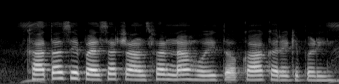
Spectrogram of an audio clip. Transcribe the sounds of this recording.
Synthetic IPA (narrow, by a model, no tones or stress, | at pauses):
kʰaːt̪ãsepɛːsaʈɾãːnsfʰəɾnɐɦoːit̪okãːkɐɾeːkipɐɽiː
